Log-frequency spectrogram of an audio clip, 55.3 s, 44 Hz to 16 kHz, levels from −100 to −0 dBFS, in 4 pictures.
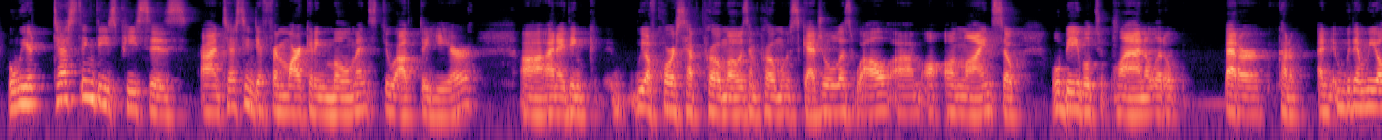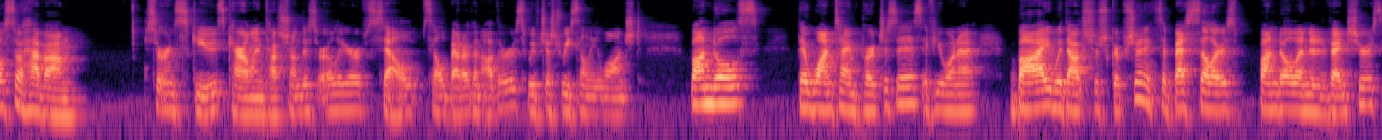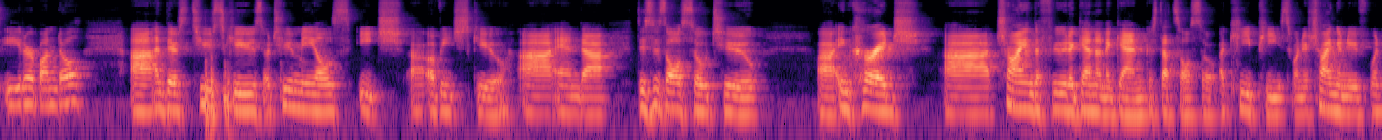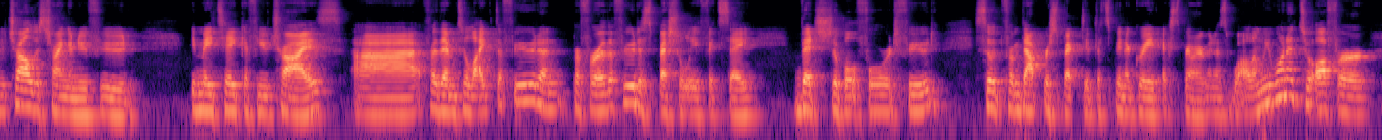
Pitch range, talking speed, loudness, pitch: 135-165 Hz, 190 wpm, -25 LUFS, 150 Hz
